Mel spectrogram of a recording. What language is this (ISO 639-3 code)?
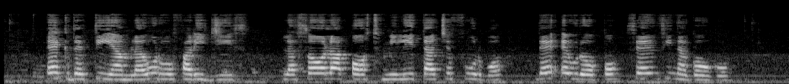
epo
